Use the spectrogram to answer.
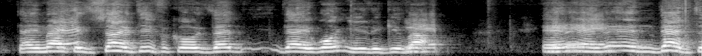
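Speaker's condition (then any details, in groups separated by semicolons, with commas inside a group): Cerebral palsy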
